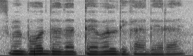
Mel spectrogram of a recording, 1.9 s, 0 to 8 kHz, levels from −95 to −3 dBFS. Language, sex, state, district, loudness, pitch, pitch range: Hindi, male, Arunachal Pradesh, Papum Pare, -16 LUFS, 125 Hz, 120-130 Hz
